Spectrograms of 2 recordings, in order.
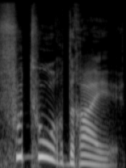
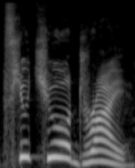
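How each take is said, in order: First: The title is pronounced the German way. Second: The title is pronounced the English way. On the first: The speaker calls it right. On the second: The speaker calls it wrong.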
